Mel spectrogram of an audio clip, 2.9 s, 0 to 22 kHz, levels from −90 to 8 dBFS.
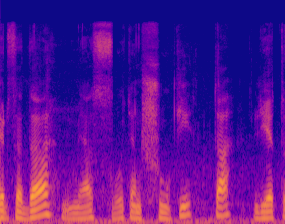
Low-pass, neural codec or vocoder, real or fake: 14.4 kHz; none; real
